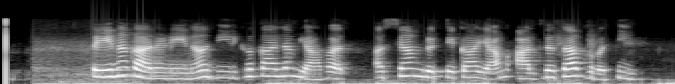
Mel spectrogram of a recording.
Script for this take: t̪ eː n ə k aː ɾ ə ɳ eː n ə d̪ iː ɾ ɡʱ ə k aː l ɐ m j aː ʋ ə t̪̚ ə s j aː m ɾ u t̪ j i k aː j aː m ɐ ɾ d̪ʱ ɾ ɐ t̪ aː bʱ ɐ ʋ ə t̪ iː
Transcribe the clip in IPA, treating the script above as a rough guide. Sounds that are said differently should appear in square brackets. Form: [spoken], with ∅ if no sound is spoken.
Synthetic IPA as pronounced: t̪ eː n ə k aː ɾ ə ɳ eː n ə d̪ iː ɾ ɡʱ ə k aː l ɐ m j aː ʋ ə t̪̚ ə s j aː m ɾ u t̪ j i k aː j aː m [a] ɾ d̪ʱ ɾ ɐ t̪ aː bʱ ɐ ʋ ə t̪ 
